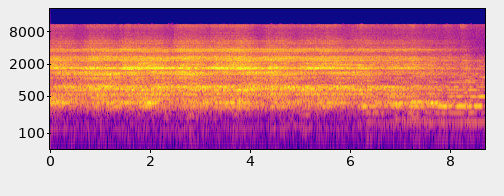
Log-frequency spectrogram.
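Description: Documentary soundtrack playing through a television's speaker: a loud, steady, dense wash of sound, with music notes coming in about six seconds in.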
